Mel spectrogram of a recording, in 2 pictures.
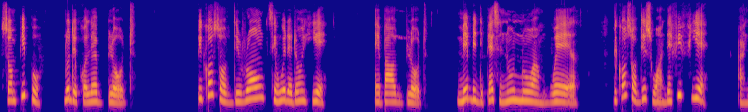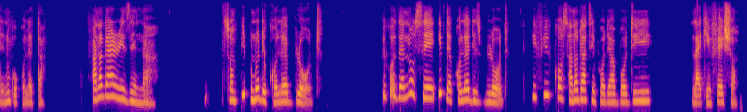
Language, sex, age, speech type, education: Nigerian Pidgin, female, 30-45, spontaneous, secondary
